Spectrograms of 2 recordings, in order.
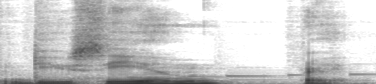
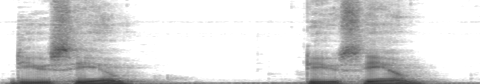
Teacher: even if that last word is not stressed which in this case him is not stressed we're gonna go up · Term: question tone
